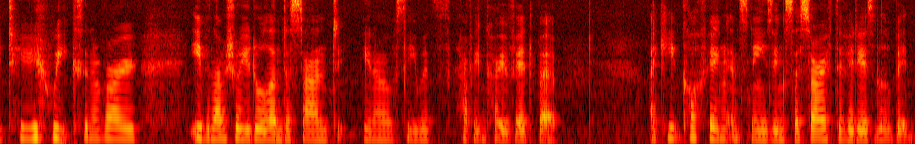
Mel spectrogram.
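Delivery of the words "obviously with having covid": normal talking voice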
